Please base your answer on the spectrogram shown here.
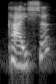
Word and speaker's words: caixa: Quando o ditongo ai aparece no meio da palavra e antes da letra X, o ai passa a ter som de A. Embaixo, embaixo. Caixa, caixa.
